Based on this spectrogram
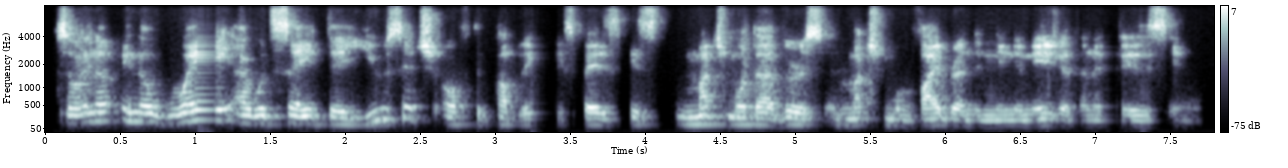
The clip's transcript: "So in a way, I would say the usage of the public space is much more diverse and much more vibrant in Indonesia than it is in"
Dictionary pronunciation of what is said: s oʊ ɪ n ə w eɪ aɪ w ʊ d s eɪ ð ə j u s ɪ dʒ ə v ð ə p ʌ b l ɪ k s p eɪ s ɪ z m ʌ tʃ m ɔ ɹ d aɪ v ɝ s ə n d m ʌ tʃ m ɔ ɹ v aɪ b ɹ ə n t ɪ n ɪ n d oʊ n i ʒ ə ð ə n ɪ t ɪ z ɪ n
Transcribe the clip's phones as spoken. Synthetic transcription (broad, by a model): s oʊ ɪ n ə w eɪ aɪ w ʊ d s eɪ ð ə j u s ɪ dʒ ə v ð ə p ʌ b l ɪ k s p eɪ s ɪ z m ʌ tʃ m ɔ ɹ d aɪ v ɝ s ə n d m ʌ tʃ m ɔ ɹ v aɪ b ɹ ə n t ɪ n ɪ n d oʊ n i ʒ ə ð ə n ɪ t ɪ z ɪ n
